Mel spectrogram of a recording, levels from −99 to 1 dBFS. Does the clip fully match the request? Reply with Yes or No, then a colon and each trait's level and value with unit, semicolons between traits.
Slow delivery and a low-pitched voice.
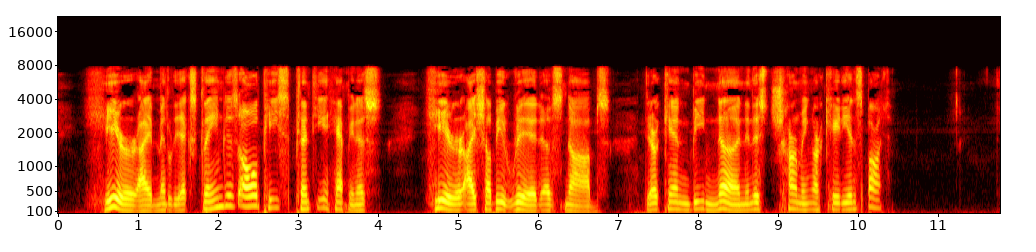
Yes: slow, 125 wpm; low, 130 Hz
